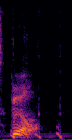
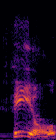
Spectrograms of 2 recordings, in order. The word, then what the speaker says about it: Phil: It's one syllable, and it's Phil. Now, all right, give it a shot. Hermie has always said it. Feel, yeah. 2 syllables. Yeah, say it. But it's really just one.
